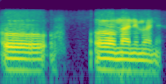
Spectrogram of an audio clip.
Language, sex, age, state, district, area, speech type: Manipuri, male, 18-30, Manipur, Churachandpur, rural, conversation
